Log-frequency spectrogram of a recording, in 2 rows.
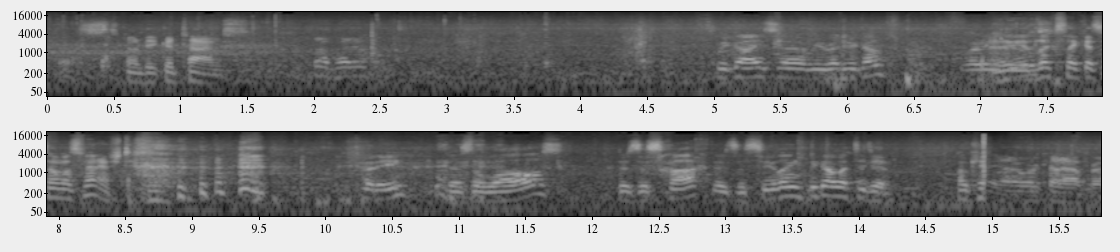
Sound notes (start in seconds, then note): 8.5 laughs; 12.6 speaks in foreign language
